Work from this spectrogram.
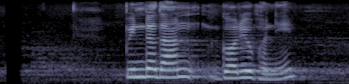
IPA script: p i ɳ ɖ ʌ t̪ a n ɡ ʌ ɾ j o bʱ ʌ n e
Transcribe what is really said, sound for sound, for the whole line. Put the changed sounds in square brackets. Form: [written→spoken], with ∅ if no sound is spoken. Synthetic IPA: p i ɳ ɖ ʌ [t̪→d̪] a n ɡ ʌ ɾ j o bʱ ʌ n e

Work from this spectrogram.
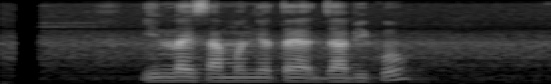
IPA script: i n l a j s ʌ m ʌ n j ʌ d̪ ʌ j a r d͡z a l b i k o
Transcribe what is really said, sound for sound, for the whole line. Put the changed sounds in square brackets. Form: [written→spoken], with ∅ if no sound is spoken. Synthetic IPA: i n l a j s [ʌ→a] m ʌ n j ʌ [d̪→t̪] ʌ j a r d͡z a [l→∅] b i k o

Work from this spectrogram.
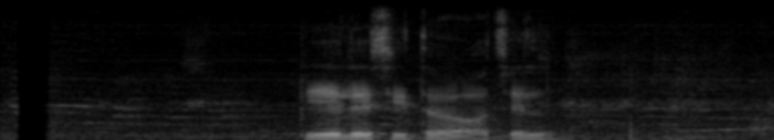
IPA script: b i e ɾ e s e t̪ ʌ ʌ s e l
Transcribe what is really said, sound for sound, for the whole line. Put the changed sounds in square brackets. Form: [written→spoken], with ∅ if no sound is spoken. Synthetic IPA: [b→p] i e [ɾ→l] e s [e→i] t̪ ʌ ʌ [s→t͡s] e l

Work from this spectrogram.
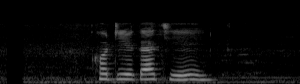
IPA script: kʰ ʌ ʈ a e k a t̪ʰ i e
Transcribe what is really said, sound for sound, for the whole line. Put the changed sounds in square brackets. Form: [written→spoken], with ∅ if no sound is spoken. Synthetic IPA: kʰ ʌ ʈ [a→i] e k a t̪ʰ i e

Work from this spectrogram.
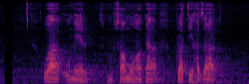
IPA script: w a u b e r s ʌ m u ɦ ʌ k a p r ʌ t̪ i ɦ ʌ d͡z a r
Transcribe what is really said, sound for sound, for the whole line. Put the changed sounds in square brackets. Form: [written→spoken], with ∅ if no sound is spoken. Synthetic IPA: w a u [b→m] e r s ʌ m u ɦ ʌ k a p r ʌ t̪ i ɦ ʌ d͡z a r

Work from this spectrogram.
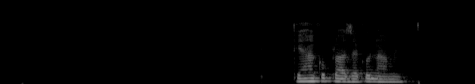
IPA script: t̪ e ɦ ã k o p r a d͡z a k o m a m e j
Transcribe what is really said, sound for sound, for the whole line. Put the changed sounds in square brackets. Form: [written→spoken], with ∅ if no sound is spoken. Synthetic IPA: t̪ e ɦ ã k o p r a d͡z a k o [m→n] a m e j

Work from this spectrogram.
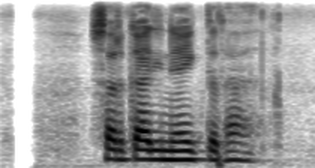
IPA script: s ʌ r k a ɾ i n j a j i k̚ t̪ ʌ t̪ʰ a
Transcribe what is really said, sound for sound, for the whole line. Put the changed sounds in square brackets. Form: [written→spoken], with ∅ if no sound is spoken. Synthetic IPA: s ʌ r k a ɾ i n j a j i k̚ t̪ ʌ t̪ʰ a

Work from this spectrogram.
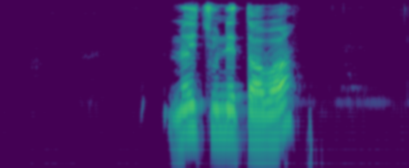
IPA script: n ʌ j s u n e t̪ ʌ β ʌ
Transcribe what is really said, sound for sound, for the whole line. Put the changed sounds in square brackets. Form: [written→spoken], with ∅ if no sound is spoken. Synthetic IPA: n ʌ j [s→t͡s] u n e t̪ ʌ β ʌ

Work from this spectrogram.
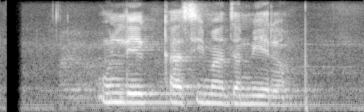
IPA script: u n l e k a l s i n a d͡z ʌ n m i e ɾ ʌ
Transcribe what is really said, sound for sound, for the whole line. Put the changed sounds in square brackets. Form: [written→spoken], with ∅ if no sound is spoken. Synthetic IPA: u n l e k a [l→∅] s i [n→m] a d͡z ʌ n m i e ɾ ʌ

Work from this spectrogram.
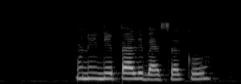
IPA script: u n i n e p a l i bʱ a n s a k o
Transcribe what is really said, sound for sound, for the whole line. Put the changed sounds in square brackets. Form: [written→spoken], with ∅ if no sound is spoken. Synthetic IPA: u n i n e p a l i bʱ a [n→∅] s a k o

